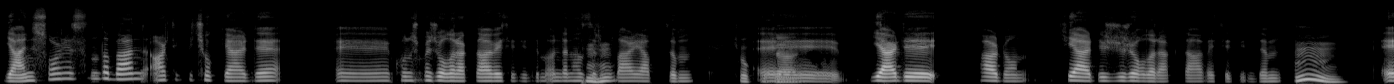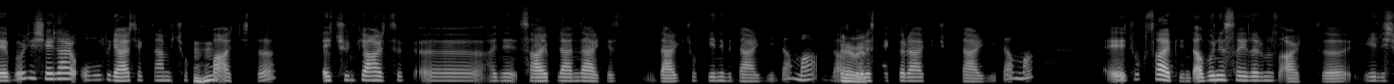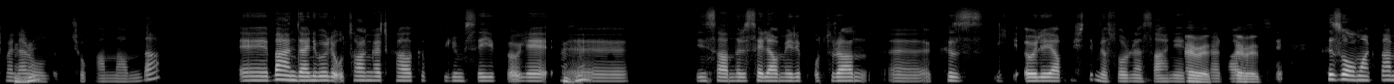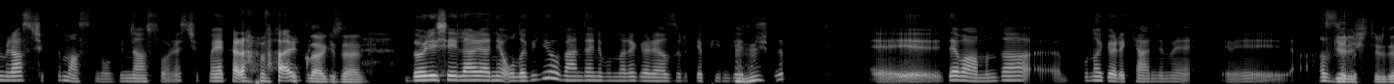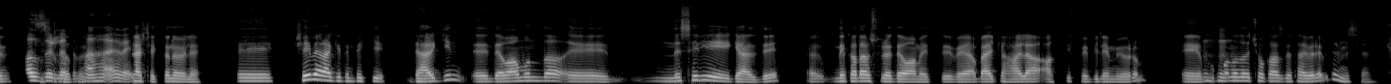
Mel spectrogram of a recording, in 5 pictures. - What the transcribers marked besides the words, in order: other background noise
- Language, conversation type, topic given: Turkish, podcast, Ne zaman kendinle en çok gurur duydun?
